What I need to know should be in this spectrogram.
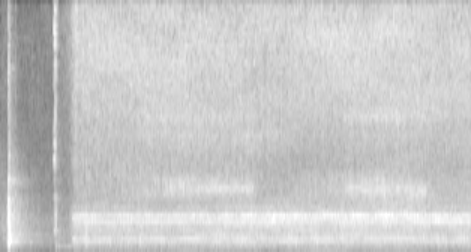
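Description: A floor scrubbing machine hums and whirs steadily.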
